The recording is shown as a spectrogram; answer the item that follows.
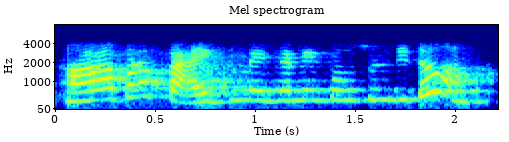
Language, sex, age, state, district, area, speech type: Odia, female, 45-60, Odisha, Khordha, rural, conversation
